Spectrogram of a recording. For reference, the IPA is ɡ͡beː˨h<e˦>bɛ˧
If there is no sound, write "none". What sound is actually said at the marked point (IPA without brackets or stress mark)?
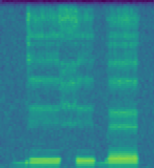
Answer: e˨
